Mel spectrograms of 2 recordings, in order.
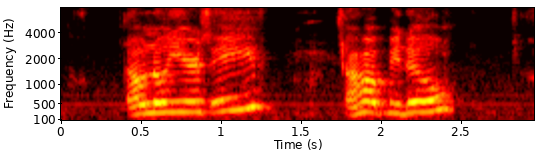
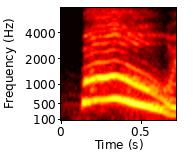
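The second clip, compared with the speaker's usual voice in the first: loud burp; 11 dB louder than usual. Real, not acted. Loud whoop, eating stream.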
